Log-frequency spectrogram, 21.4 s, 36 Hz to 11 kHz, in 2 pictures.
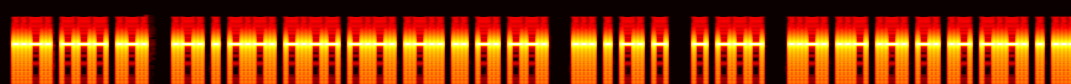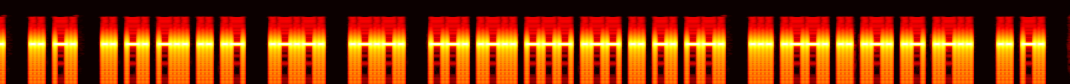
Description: Morse code, heard as a keyed tone, about 30 wpm, 550 Hz. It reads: FOR RECYCLING SENT TO FURNACES IN INDIA <AR> <AR> GLOWING SPIRAL IN
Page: news headlines in morse code at 30 wpm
